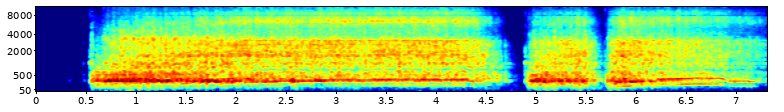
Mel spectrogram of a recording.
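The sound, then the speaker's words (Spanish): A blender blends an ajoblanco mixture with water, whirring loudly and steadily, its motor hum rising slightly in pitch, then cuts out briefly twice before starting up again. No one speaks. “Licuamos, probamos la mezcla para mejorar su textura, añadirle más sal o agua de ser necesario”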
